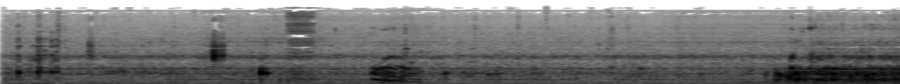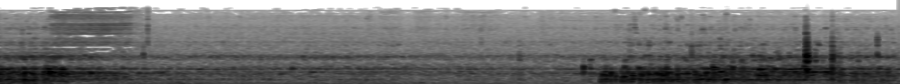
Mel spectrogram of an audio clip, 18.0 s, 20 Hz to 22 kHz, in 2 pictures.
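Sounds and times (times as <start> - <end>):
underwater breath bubbles: 7.6 - 10.6, 14.8 - 18.0.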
